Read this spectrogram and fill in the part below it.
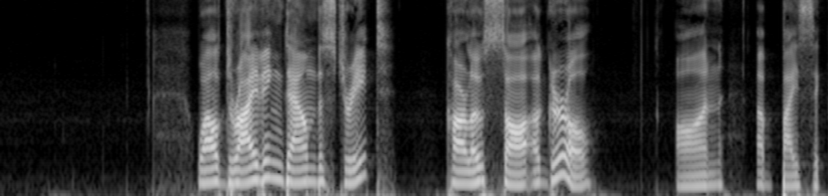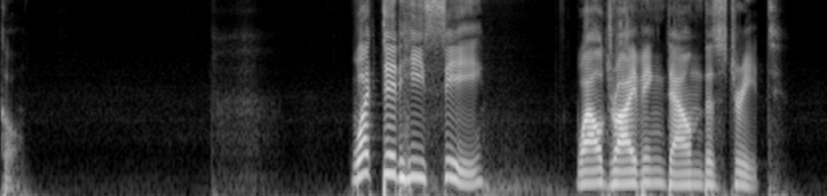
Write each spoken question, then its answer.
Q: What did he see while driving down the street?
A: He saw a girl on a bicycle while driving down the street.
